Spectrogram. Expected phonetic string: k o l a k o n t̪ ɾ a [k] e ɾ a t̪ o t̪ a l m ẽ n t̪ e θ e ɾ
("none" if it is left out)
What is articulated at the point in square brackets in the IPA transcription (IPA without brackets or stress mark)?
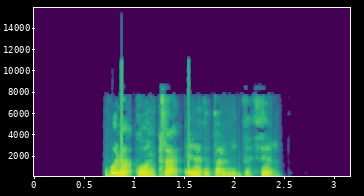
ʔ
